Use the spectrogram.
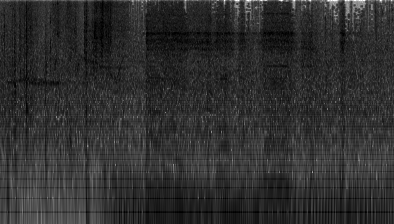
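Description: A car in the tactical shooter Ghost Recon Breakpoint starting off and driving, a low steady engine drone rising in after a few clattering footstep-like sounds, loud and close, with no talking.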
